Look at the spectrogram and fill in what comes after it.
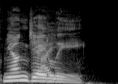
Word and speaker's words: Myung Jae Lee: It's Myung Jae Lee. – Hung? How do you say that? – Myung Jae Lee. – Like the philosopher? Hume? Maybe. Jung? Jang? – Hung? No, it's Myung with an M.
